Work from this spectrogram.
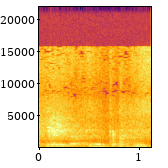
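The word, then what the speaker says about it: Kjeldahl: ভাষায় ক্যালডাল বলা হয় জেলডাল কিন্তু জার্মানি উচ্চারণটা করে কেল্লডাল কে জে কে ঠিক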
